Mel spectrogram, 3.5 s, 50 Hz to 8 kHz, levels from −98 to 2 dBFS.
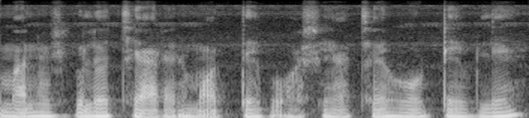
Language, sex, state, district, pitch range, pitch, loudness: Bengali, male, West Bengal, Cooch Behar, 90-100 Hz, 95 Hz, -18 LUFS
